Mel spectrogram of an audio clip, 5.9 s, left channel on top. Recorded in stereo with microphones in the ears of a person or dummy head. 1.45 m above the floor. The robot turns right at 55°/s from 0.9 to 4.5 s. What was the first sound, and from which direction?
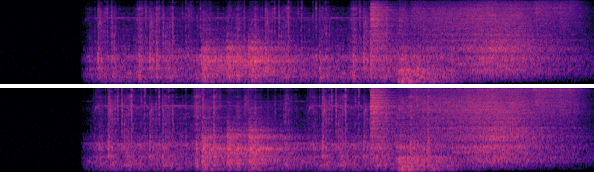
Knocking, 45° left (ahead or behind).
